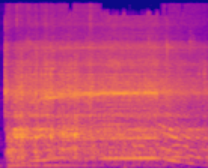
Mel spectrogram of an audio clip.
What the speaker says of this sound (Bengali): তো আমি এগুলো এখন রেডি করে নিচ্ছি, মিক্সিতে গ্রাইন্ড করে নিচ্ছি।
